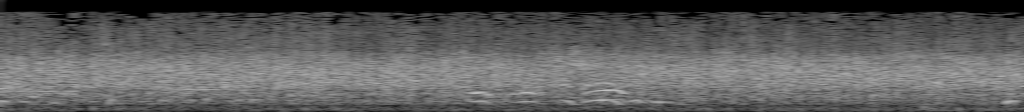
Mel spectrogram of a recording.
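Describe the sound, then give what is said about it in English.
Sustained, loud applause from an audience fills the whole clip, a dense steady wash of clapping with a few brief voices or whoops rising above it midway. “Can she just have a round of applause?”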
